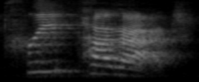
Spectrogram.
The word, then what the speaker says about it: preparar: And then a lot of you with preparar are saying preparar. Preparar. If it was pre, it would be P-R-I. But since it's an E, it's pray.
